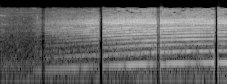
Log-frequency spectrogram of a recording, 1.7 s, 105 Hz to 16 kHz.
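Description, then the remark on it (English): A loud air-raid style siren wails continuously, its pitch slowly climbing as it winds up, with a rich, buzzing harmonic tone and no voices, sounded during a moment of silence at a memorial ceremony in China for victims of the 1937 Nanjing Massacre. “The national flag flew at half-mast, the national anthem was played, and sirens blared as participants observed a moment of silence.”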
